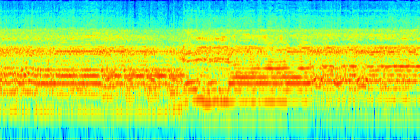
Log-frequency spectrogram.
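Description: A man singing long, drawn-out notes into a microphone over a loudspeaker system, his voice sliding up and down between pitches in a melodic recitation, with a new note sliding in about two seconds in.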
